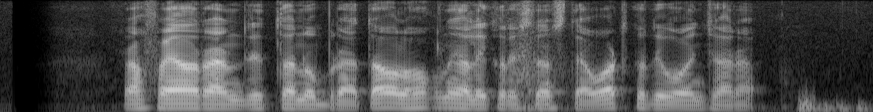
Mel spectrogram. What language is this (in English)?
Sundanese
